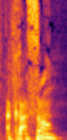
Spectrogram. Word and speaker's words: croissant: No, why are you pronouncing the R? – Go on then. – You just said croissant. – How do you say it? – Croissant. – Okay, that's good.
